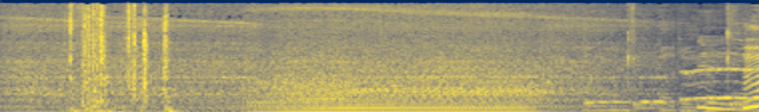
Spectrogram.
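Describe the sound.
A car starting off and driving away: a few sharp clicks at the start, then a steady engine hum that swells and holds before shifting near the end.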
